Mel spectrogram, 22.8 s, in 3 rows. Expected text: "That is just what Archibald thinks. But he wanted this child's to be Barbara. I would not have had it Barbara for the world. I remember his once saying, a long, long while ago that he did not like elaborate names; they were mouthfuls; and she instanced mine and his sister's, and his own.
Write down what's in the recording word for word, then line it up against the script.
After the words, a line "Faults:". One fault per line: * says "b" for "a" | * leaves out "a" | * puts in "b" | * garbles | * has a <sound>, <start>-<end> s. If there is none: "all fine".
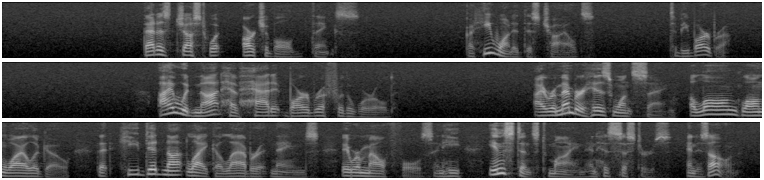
"That is just what Archibald thinks. But he wanted this child's to be Barbara. I would not have had it Barbara for the world. I remember his once saying, a long, long while ago that he did not like elaborate names; they were mouthfuls; and he instanced mine and his sister's, and his own.
Faults:
* says "he" for "she"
